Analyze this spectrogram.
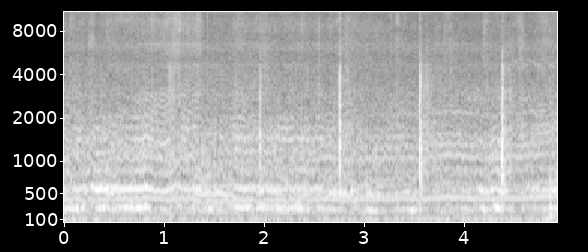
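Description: Many bees hum together in a steady, droning buzz.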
